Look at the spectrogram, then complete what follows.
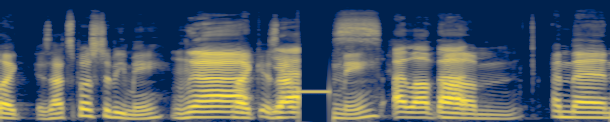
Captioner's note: beep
